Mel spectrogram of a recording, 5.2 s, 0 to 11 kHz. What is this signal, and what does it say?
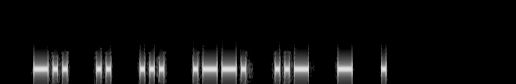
Morse code, heard as a keyed tone, about 25 wpm, spaced as for 18 wpm, 600 Hz. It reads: DISPUTE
